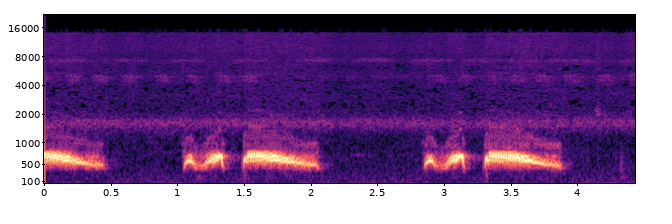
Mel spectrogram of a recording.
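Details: Spotted dove, known locally as tekukur, calling to provoke a rival bird: short double notes followed by a long falling coo, repeated in phrases about every two seconds, with a faint steady hum in the background.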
